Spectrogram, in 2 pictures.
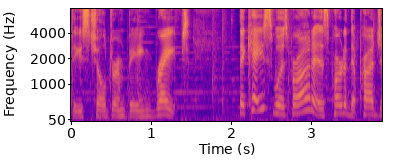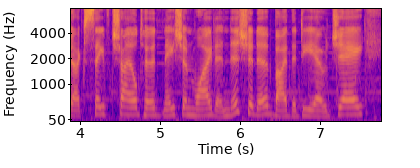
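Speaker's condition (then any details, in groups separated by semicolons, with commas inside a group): No condition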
